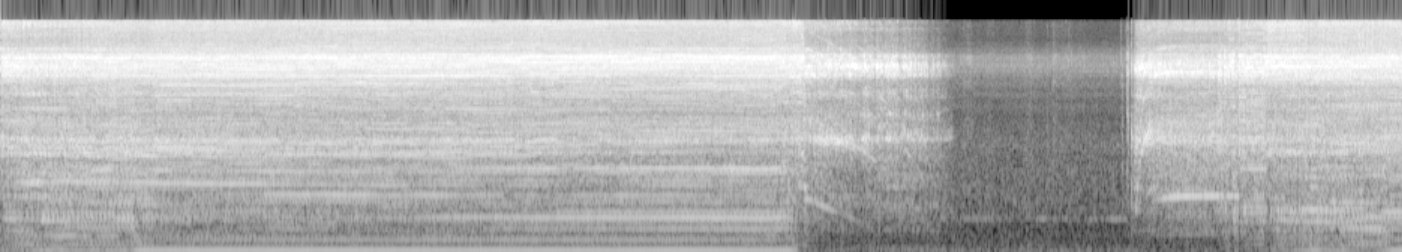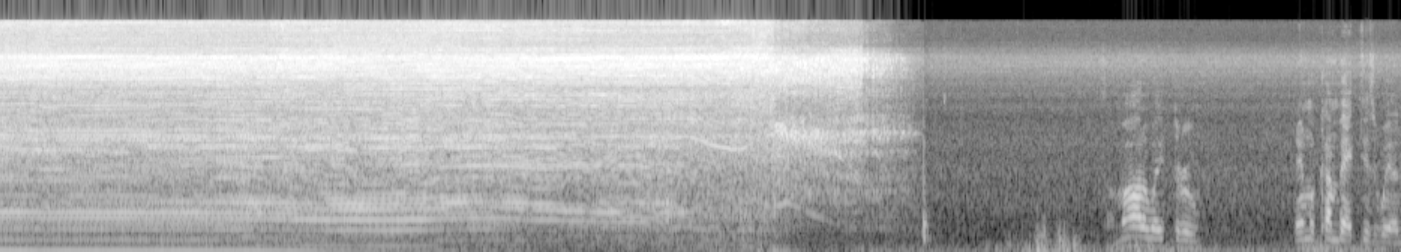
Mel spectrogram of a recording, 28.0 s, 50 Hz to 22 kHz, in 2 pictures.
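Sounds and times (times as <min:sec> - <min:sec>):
angle grinder cutting metal: 0:00.0 - 0:09.6, 0:11.2 - 0:23.3.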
